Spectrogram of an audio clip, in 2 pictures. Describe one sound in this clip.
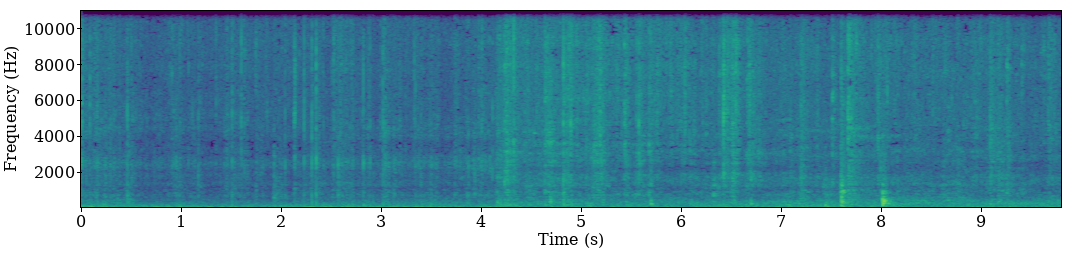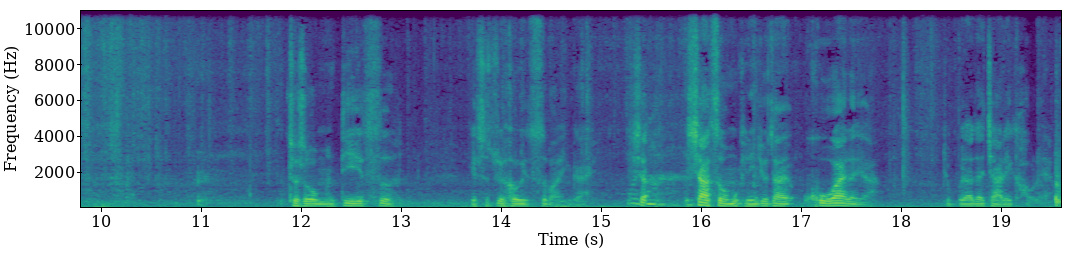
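Meat sizzles and crackles over a charcoal grill.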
